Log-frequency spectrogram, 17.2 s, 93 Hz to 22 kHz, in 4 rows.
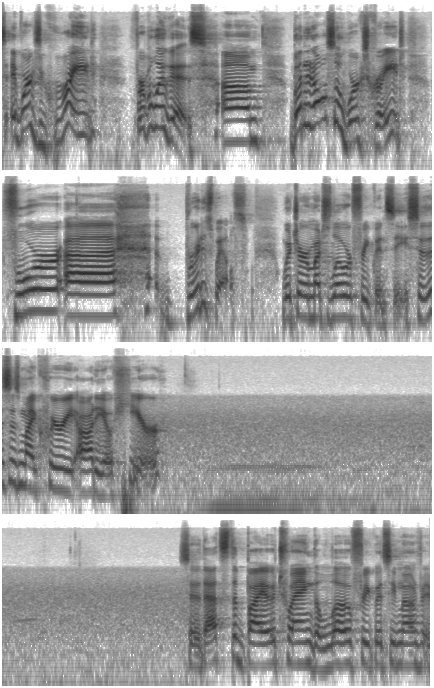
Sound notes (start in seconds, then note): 13.0 higher-pitched whale call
